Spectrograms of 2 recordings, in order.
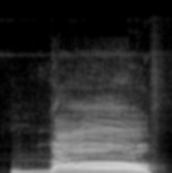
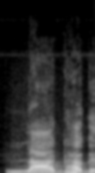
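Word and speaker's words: laugh: लेकिन अगर जीएच शब्द के लास्ट में आता है तो उसका उच्चारण घ नहीं होगा।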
